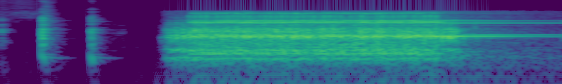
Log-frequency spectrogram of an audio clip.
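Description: Two quick clicks, then a loud telephone bell rings once in a sustained metallic trill lasting about a second and a half before cutting off. No one speaks.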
